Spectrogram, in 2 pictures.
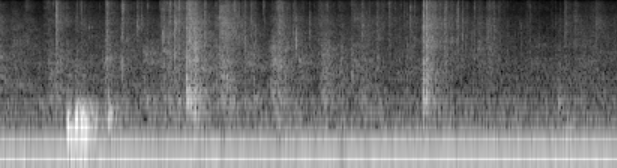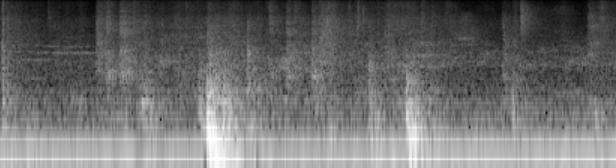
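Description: Cardboard trading-card box being handled and opened on a table: a few soft thumps and light clicks, the loudest thump about five and a half seconds in, over a steady low hum.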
